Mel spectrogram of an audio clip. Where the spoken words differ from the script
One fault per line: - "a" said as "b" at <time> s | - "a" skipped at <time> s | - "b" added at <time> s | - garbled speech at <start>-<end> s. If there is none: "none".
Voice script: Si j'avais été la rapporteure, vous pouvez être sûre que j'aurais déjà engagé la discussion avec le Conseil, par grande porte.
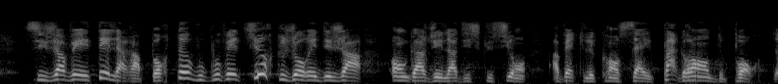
none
